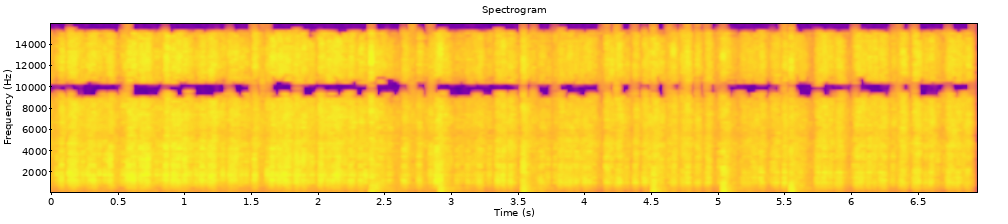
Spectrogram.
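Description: Busy street noise over a low idling engine. A few seconds in, a steady beat of sharp percussion strikes starts, about two a second.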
